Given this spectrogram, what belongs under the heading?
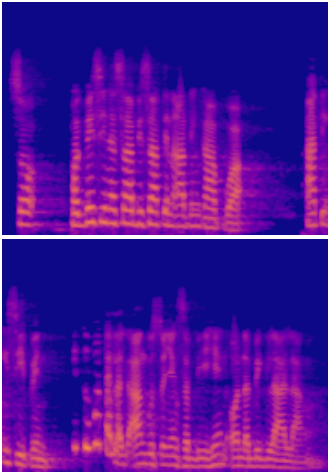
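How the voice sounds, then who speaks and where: A male pastor with a Filipino accent delivers a lively sermon, moving easily between Tagalog and English. His voice sits a bit higher than most men's. A long reverb trails after his words, as if spoken in a large hall. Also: fast. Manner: animated preaching, switching between Tagalog and English.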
